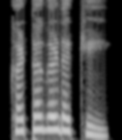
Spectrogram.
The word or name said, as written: ಕಟುಗೊಡಗಿ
